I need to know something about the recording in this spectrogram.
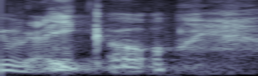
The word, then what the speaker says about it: Reiko: Everybody can call me Reiko, which rhymes with Seikko, by the way.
